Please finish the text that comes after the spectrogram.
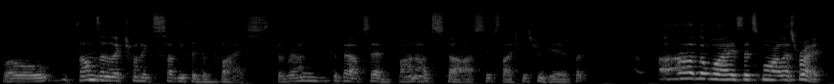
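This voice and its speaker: A man voicing a brisk, unfazed alien hitchhiker who guides a confused friend, in a radio play read-through. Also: on the high side, very animated. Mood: calm, explanatory. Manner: matter-of-fact, unfazed.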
